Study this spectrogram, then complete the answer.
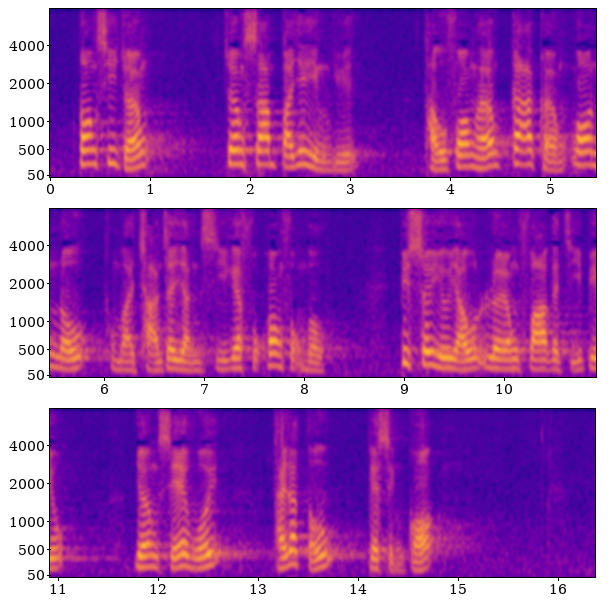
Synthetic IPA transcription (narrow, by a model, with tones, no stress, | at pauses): t̪ɔː˥ŋsiː˥t͡ʃœː˨˥ŋ | t͡ʃœː˥ŋsaː˥mpaː˧t̚jɪ˥k̚jɪ˨˩ŋjyː˨˩ | t̪ʰɐ˨˩wfɔː˧ŋhœː˨˥ŋkaː˥kʰœː˨˩ŋŋɔː˥nlo˨˧wt̪ʰʊ˨˩ŋmaː˨˩jt͡sʰaː˨˩nt͡sɐ˧jːɐ˨˩nsiː˨˩kɛː˧fʊ˨k̚hɔː˥ŋfʊ̰˨k̚mo˨w | piː˥t̚sɵ˥ɥjiː˧wjɐ˨˧wlœː˧ŋfaː˧kɛː˧t͡siː˨˥piː˥w | jœː˨˧ŋsɛː˨˧wuː˨˥j | t̪ʰɐ˨˥jt̪ɐ˥k̚t̪o˨˥wkɛː˧sɪ˨˩ŋkɔː˨˥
